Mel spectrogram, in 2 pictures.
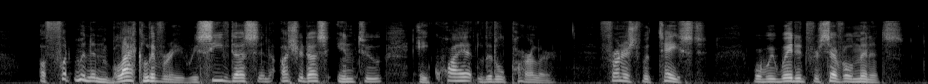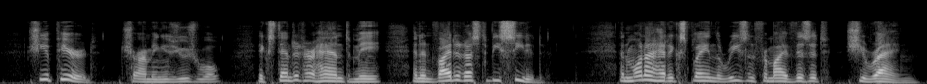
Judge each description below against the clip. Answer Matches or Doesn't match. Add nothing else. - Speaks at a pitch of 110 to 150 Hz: Matches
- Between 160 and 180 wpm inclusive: Matches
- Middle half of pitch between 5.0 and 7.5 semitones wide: Matches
